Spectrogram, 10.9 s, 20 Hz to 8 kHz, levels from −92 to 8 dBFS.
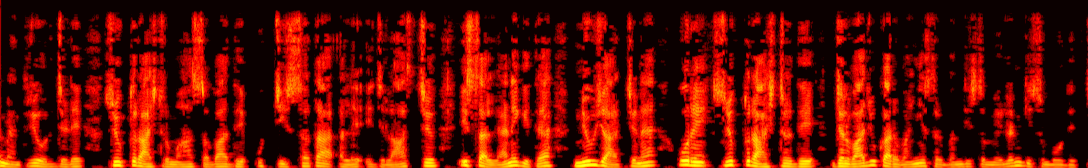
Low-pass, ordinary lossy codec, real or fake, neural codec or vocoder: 7.2 kHz; none; real; none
